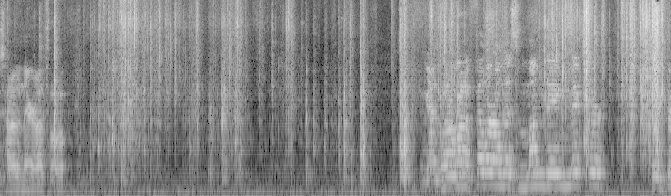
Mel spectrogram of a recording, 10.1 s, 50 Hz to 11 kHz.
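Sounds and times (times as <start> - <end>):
foil packs crinkling and clicking: 0.6 - 4.6, 5.9 - 10.0.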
